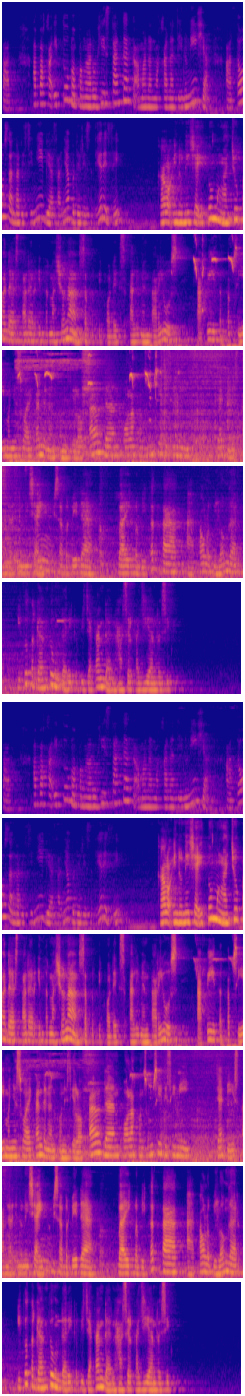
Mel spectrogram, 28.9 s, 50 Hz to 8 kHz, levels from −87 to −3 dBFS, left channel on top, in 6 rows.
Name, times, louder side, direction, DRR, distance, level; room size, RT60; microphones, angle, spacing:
voice 1, 0.0-7.2 19.3-20.4, left 3 dB, 30° left, 8 dB, 0.5 m, -43 dB
sound 1, 3.4-23.1, equal, 30° right, 0.7 m, -44 dB
voice 2, 7.9-11.3 11.7-13.1 13.5-13.9 14.3-18.2 18.7-21.1 21.6-24.0 24.4-27.5, right 4 dB, 70° right, 10 dB, 0.5 m, -31 dB
sound 2, 12.4-12.5 13.0-13.1 13.5-14.5 14.8-15.5 16.2-16.3 17.0-17.7, left 16 dB, 90° left, 0.3 m, -31 dB
sound 3, 14.7-25.3, left 2 dB, 70° left, 0.8 m, -40 dB
15.0 x 6.5 x 2.8 m, 1.2 s
head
